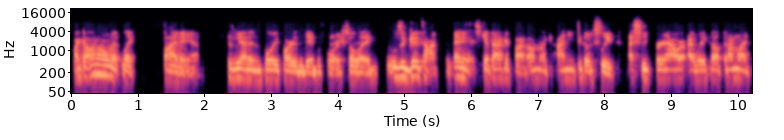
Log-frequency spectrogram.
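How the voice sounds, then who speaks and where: Hoarse man in his 20s, easygoing podcast co-host, husky and dry. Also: medium pitch, brisk, no echo, dull audio. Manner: laid-back, rambling storyteller. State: hoarse, raspy from a cold. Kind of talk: casual chat.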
